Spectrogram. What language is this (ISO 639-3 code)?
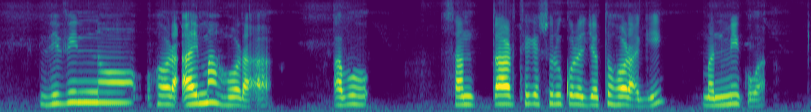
sat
